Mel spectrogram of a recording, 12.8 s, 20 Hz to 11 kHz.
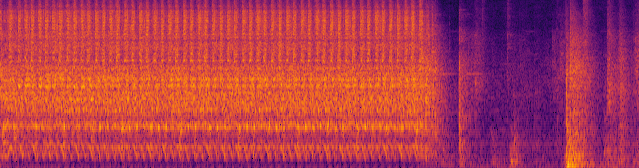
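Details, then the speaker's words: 2010 Hyundai Accent, belt-drive engine, intermittent no-start after starter and front O2 replacement: even cranking around three and a half beats per second for eight seconds, never fires; cadence suggests compression and timing fine, cam/crank correlation to be checked. "It sounds normal cranking. You know, the cadence of it sounds normal. Doesn't sound like we have a compression issue or like timing would be off."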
